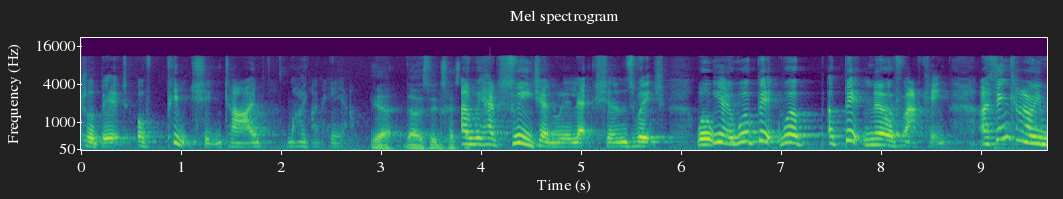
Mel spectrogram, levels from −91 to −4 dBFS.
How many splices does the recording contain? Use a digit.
2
